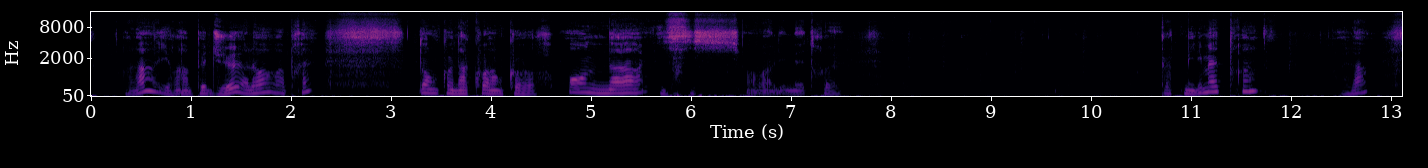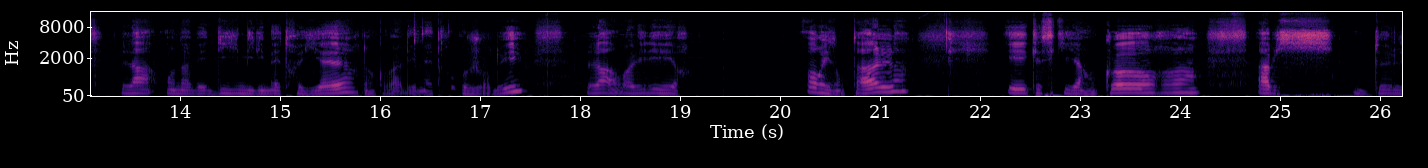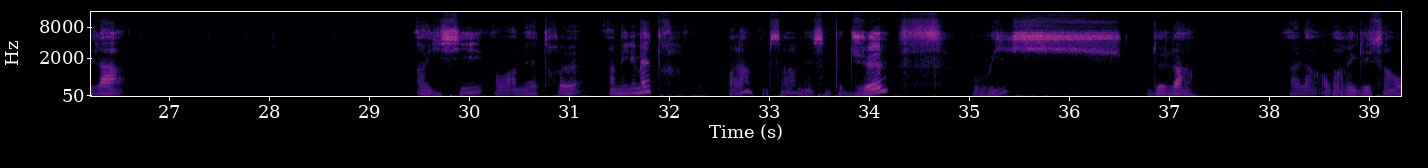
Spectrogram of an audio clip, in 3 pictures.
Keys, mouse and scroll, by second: 1.5 scroll up 2, 2.6 scroll down 2, 6.3 click, 9.2 click, 10.4 click, 11.4 4, 11.7 Return, 14.0 click, 15.3 click, 15.9-16.9 typing, 18.6 click, 20.4 click, 22.8 scroll down 2, 26.1 click, 28.9 click, 31.1 click, 31.8 1, 32.2 Return, 33.0 scroll up 1, 36.6 click, 37.9 click.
